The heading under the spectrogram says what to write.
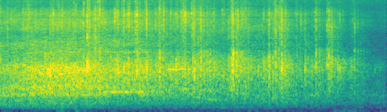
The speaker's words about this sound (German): Wenn ihr zu viel klatscht, geht mir das von meiner Zeit weg. Gell?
